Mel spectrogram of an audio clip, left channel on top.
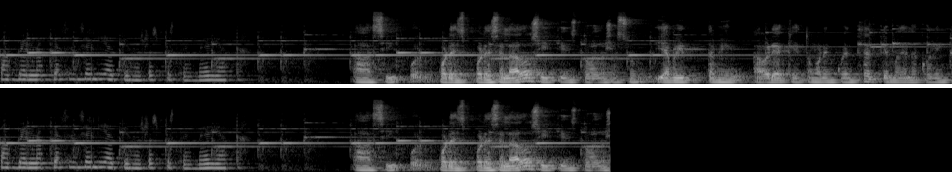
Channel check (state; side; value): drops out; right; at 6.1 s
